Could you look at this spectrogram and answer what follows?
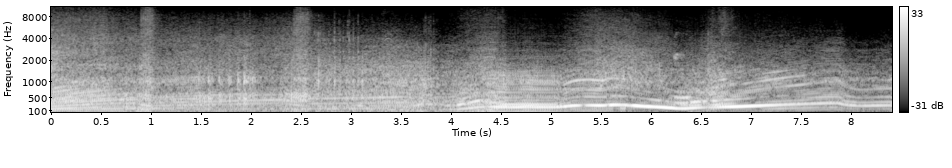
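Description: An Audi RS6 Avant's engine fades as it drives off, then a second-generation Audi R8's V10 accelerates hard away, its revs climbing and dropping at gear changes about six and eight seconds in.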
